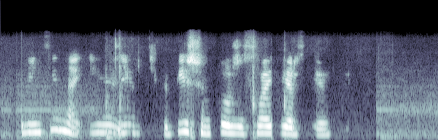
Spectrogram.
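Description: An elderly woman speaks with animation through an online call.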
